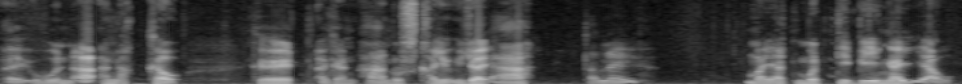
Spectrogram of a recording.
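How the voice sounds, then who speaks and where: A man playing a caring older village father who gives advice, gravelly and Ilocano-accented, in a radio drama. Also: mid-range voice, sing-song, slow pace, sharp tone, no echo, exaggerated voice. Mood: advising. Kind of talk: radio comedy-drama acting.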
